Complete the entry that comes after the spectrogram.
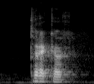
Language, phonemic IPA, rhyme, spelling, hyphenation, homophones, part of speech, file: Dutch, /ˈtrɛ.kər/, -ɛkər, trekker, trek‧ker, tracker, noun, Nl-trekker.ogg
- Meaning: 1. puller, (someone or something that pulls) 2. trigger 3. tractor (agricultural vehicle) 4. wayfarer, a hiker 5. migratory bird (sometimes specified as an actually migrating bird) 6. squeegee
